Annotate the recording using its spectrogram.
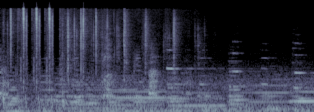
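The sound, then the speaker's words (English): Tammy, a small yellow puppy in a phonics story set in the city, yips and barks in quick bursts over about three seconds, with sharp clicking noises near the start and a steady background hum. “I'm Tammy, a yellow puppy in the city.”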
